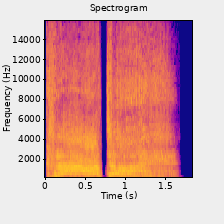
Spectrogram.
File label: Ability Short Cast, Grineer Male, en; Eximus; Battle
